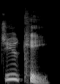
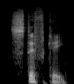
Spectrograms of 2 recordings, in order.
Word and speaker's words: Stiffkey: The only thing that's pronounced Stuki is the local cockals, which are called Stuki Blues, but the people of the area call the place Stiffy.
